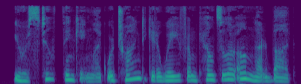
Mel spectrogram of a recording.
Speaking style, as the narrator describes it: Iskander whispered to her

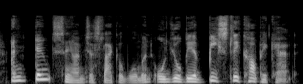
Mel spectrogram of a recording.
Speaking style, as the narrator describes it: she added hastily in her real voice

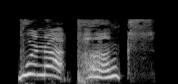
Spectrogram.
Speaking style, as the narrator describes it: the heavier boy shouted angrily

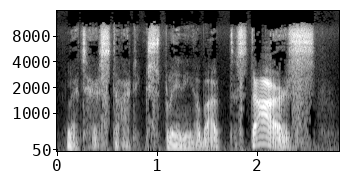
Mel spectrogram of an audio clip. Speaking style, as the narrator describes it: Reich muttered, halfway between anger and terror

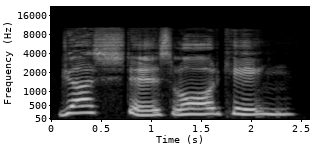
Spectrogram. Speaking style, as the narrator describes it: she cried

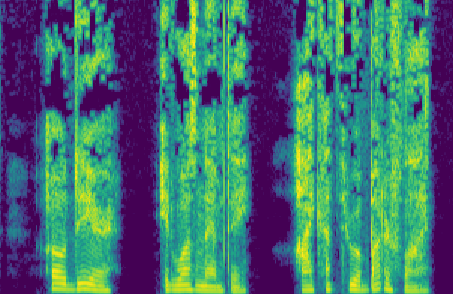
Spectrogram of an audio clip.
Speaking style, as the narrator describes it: his mom had said in a sad voice

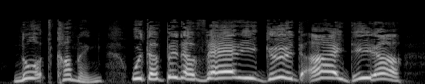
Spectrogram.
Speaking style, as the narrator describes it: howled Fishlegs

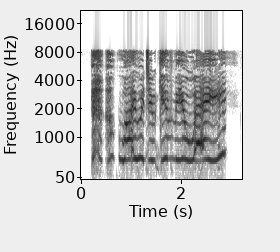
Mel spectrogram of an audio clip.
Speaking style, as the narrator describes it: She sobbed

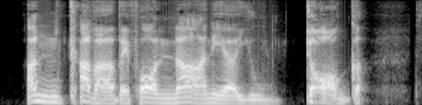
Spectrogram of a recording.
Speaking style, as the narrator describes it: thundered the Lord Byrne

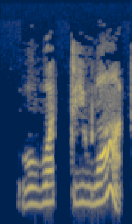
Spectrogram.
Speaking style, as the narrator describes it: Talia stammered

